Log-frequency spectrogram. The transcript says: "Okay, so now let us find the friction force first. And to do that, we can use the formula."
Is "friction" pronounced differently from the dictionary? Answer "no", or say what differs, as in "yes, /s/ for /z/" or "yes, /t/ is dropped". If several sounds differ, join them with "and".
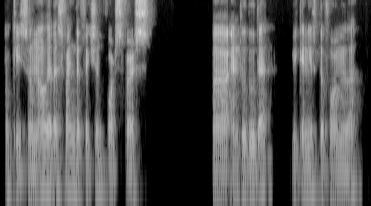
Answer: yes, /ɹ/ is dropped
